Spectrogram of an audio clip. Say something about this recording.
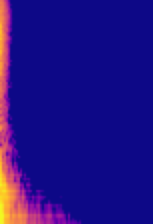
Toms and kicks recorded in stereo from a variety of kits.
